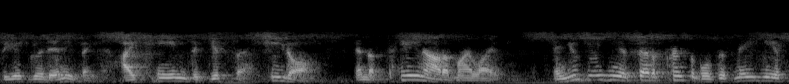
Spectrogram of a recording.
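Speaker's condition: No condition

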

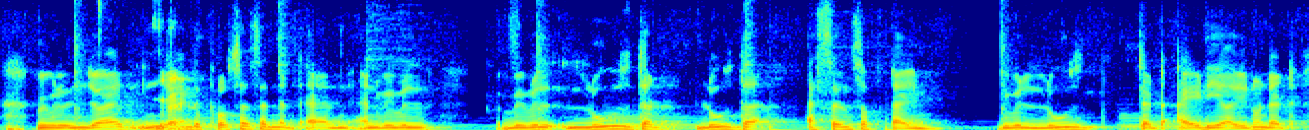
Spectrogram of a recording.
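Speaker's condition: Stammering; past avoidance of presentations and self-introductions, accepts own stammer since Indian Stammering Association annual conference; sometimes stretches initial s sounds, as in sssstart; repeated words, prolonged sounds

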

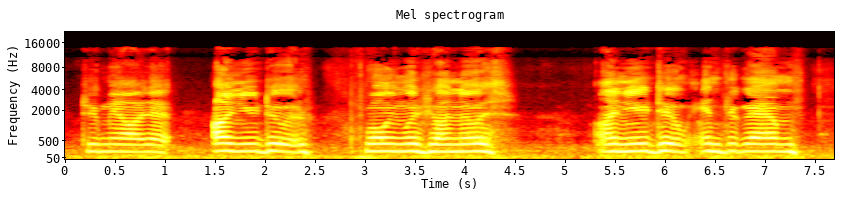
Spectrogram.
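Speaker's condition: Cerebral palsy

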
